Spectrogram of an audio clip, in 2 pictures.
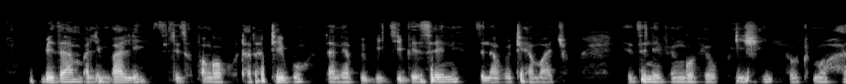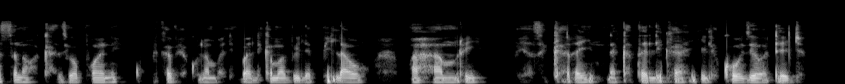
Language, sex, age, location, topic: Swahili, male, 18-24, Mombasa, agriculture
